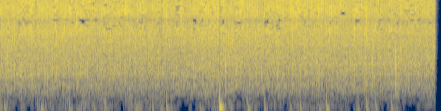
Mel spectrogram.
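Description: Cauliflower florets sizzling in hot oil in a frying pan just after being added: a steady hiss with scattered small pops, and a single knock about two seconds in.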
